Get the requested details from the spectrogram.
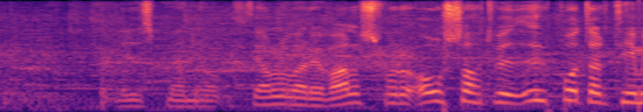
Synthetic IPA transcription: lɪðsmɛnːɔɣθjawlvaɾɪvalsvɔɾʏʔoːwsawht̪vɪðʏhpːɔːt̪aɾ̥t̪ʰiː

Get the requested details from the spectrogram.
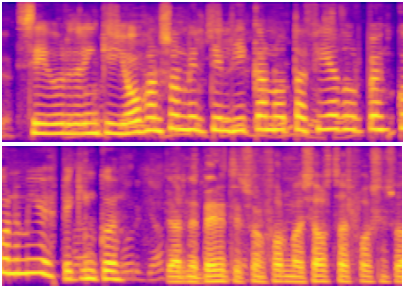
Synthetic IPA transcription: sɪːɣʏɾðɾiɲcɪjoːwɦansɔnvɪlt̪ɪliːkanɔːt̪afjɛːðuɾpœɥŋ̥kɔnʏmiʏhpɪciŋkʏpjɛɾt̪nɪɾpɛnt̪ʰisɔnfɔɾmaðɪsjalst̪ʰasfɔksins

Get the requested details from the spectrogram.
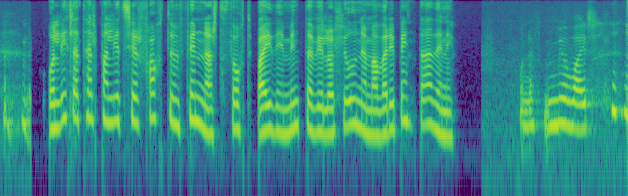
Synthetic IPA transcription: ɔɣlɪht̪lat̪ʰɛl̥panlɪːt̪sjɛɾ̥fawht̪ʏmfɪnːast̪θowht̪paːjðɪmɪnt̪avɪːlawl̥jowðnɛːmavaɾipejn̥t̪aaðɪjnːɪ | hunɛɾmjœːvaːjɾ̥

